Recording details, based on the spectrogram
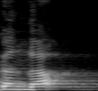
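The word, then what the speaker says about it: गङ्गा: हैं, 4 नंबर पे देखो मैंने लिखा है गंगा, आप भी लिखोगे गंगा, ठीक है, लेकिन ग्रामर के हिसाब से सही नहीं होगा। यहाँ देखो मैंने भी लिखा है गंगा। अब इस गंगा को देखकर आपको बीच में लगेगा कि ड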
